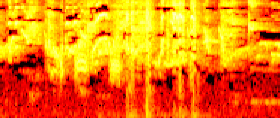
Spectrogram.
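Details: An Oriental magpie-robin, called kacer, in vigorous 'gacor ngeplay' song with tail opened: loud, ringing, high whistled slurs and sweeping notes pour out densely, with a few brief clicks.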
